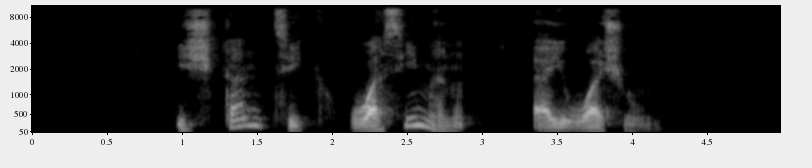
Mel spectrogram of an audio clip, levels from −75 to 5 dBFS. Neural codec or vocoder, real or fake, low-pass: vocoder, 24 kHz, 100 mel bands, Vocos; fake; 9.9 kHz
